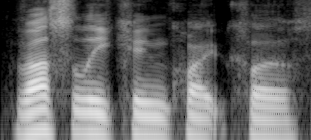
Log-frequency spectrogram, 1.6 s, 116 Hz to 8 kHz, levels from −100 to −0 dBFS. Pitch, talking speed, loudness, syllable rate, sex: 120 Hz, 155 wpm, -20 LUFS, 5.8 syllables/s, male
